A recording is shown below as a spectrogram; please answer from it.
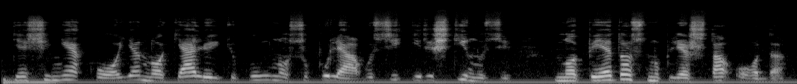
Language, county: Lithuanian, Vilnius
